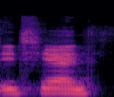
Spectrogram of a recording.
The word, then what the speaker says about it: Etienne: And then I mean, talking about Travis Etienne, 3-letter word. If you just say Etienne, ETN. That's how I learned how to say his name.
